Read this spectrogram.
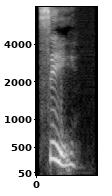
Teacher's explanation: Before the vowel i, siot softens toward sh.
